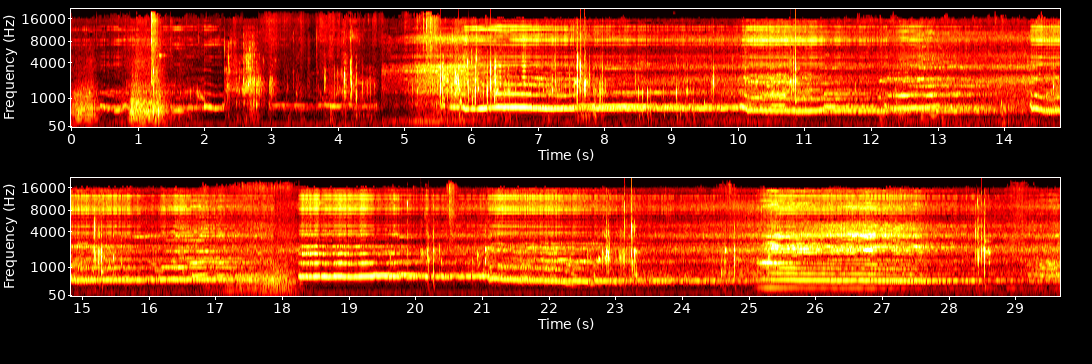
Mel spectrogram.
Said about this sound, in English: See how big he is? Wow. So this is what a humpback whale song sounds like.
